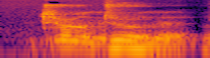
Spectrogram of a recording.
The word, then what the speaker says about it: Droege: Droege, okay.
